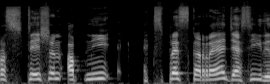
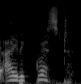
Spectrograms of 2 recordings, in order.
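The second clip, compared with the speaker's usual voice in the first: very soft quoted plea, almost swallowed; imitated humble request; 3 semitones lower, 18 dB quieter, much slower than usual. Teacher pointing out the student's polite language, hushed imitated plea. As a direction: repeat the student's words in a small, hushed voice. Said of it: "उसकी language देखिए".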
